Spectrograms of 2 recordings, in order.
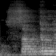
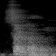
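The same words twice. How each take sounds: First: सबटल with a clear b before the t; B sounded in सबटल. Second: सटल with no b sound, lower; silent B in सटल. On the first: Teacher showing students the wrong reading, b pronounced. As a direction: say सबटल wrongly, voicing the silent b. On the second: Teacher correcting the reading for students, b left silent. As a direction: say सटल, going straight to t. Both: Shown as a demonstration. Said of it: "सबटल नहीं".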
